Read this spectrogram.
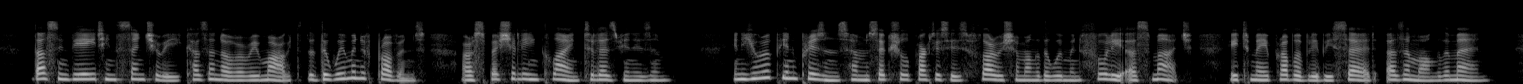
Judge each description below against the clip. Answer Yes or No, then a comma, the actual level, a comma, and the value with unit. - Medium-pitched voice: No, high, 210 Hz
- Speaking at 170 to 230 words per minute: No, average, 150 wpm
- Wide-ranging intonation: No, average, 3.2 semitones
